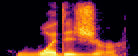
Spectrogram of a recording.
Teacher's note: so the t changes to a d and the s what d is really a z is so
